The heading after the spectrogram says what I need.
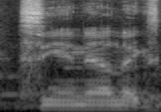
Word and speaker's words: CNLX: CNLX with the X is silent.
